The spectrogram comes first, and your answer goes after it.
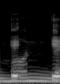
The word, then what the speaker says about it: Monday: Well, why is it M-O-N? Mon. It should be Monday. It literally, M-U-N. It rhymes with Sunday, which is S-U-N. I would love answers on that.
